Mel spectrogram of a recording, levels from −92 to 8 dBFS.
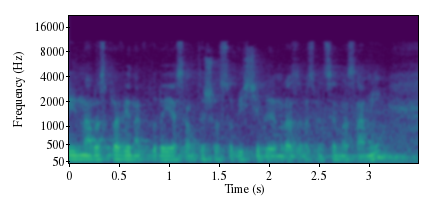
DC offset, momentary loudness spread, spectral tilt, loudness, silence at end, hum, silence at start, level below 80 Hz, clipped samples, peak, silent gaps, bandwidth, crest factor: under 0.1%; 9 LU; -8 dB/octave; -32 LUFS; 0 s; none; 0 s; -56 dBFS; under 0.1%; -14 dBFS; none; 11 kHz; 18 dB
